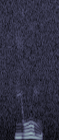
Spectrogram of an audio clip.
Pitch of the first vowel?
falling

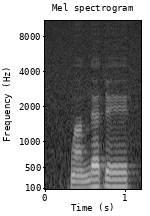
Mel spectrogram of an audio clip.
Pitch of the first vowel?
low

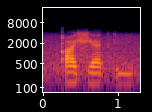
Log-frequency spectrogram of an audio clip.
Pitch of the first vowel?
high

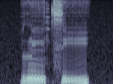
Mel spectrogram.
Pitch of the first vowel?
low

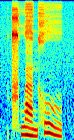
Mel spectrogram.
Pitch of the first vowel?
low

